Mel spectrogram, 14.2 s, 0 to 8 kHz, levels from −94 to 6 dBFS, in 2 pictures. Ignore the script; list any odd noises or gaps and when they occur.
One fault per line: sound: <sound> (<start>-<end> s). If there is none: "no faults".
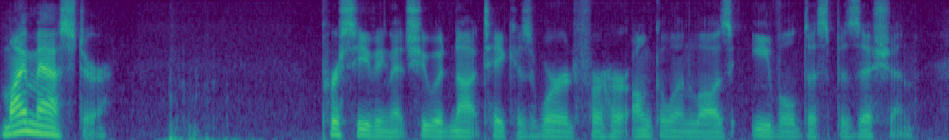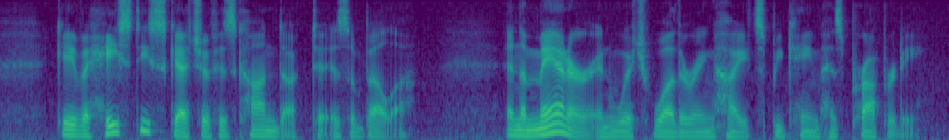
sound: thud (1.2-2.1 s)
